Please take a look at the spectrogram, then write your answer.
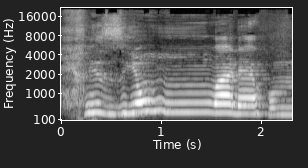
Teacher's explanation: സായ് ഉച്ചരിക്കുമ്പോൾ ഒരു തേനീച്ചയുടെ മൂളൽ പോലെയുള്ള സൗണ്ട് കൊടുക്കാൻ ശ്രദ്ധിക്കുക കേട്ടോ.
